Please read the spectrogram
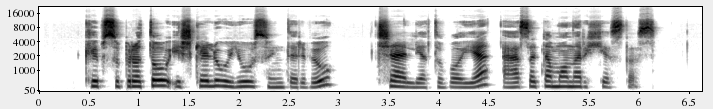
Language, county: Lithuanian, Klaipėda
